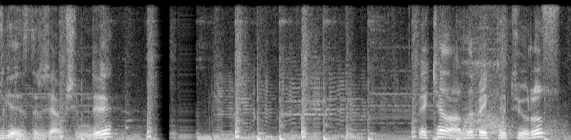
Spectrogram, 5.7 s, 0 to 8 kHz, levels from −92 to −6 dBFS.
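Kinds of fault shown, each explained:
Burst of packet loss: Twice the sound stalls into a held, fading tail before jumping ahead, from 1.56 to 1.71 s and from 1.81 to 1.98 s. A run of packets arrived too late or not at all, so the receiver stretched the last sound and turned it down over about 130 to 140 ms, going silent for the final 60 ms in the first case. Play then resumes further on, with about 140 ms of material gone each time.
Short concealed packet loss: Between the two bursts, at 1.75 to 1.79 s, there is a brief smear where the sound briefly wobbles rather than stopping. About 20 ms of audio failed to reach the decoder in time, and the receiver covered the hole by extending the preceding sound for roughly 22 ms, then crossfaded back into the real signal. Coming so soon after the first burst, it adds to a stretch of unsteady, broken sound.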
